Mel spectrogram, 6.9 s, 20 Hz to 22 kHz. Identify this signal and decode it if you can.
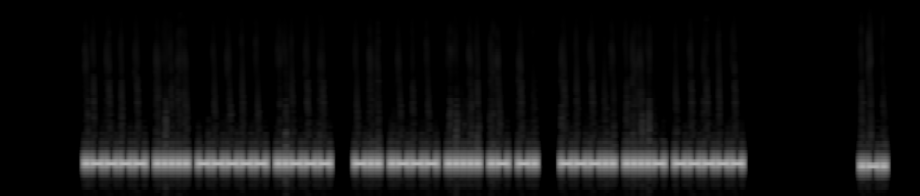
Morse code, heard as a keyed tone, about 46 wpm, 700 Hz. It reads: 1502 DJ5AN 840 R
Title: Worked All Europe DX Contest - QTC Exchange - 45wpm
